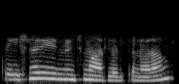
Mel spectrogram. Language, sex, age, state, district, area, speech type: Telugu, female, 18-30, Telangana, Ranga Reddy, urban, conversation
